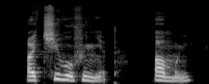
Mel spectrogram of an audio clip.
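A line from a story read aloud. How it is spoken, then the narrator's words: Cold reply. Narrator (Russian): холодно ответил Змейк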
